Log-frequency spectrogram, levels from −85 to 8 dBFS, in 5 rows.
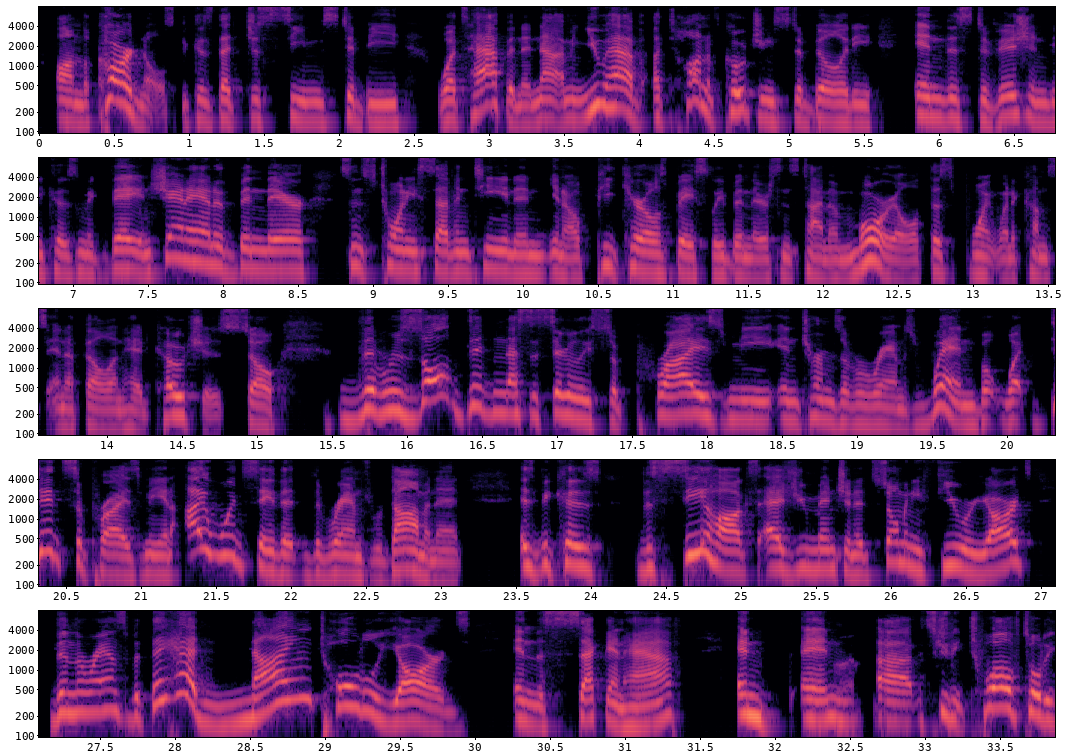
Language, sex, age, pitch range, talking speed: English, male, 30-49, 140-200 Hz, 205 wpm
